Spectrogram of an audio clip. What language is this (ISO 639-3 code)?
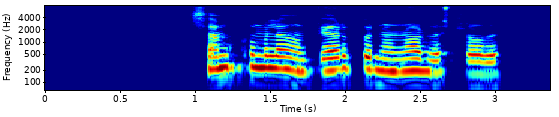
isl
